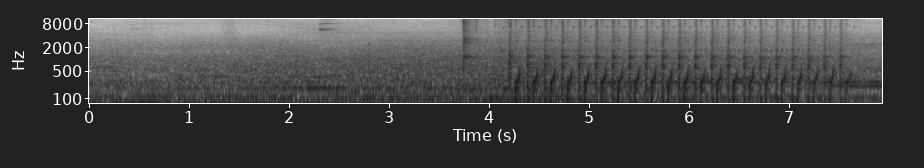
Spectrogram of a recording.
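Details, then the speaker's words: Honda Vario 125 scooter after camshaft replacement and full engine teardown, cover not yet fitted: starts and settles into a smooth, even idle with no knocking or rattling, unlike the noisy run before. "Oke teman-teman akhirnya mulus ya suaranya enggak berisik kayak waktu kemarin"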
